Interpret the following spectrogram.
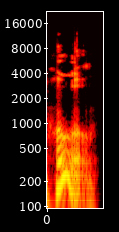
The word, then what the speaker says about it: Houle: I am your host, James Carman, and today we have with us Hool. Did I pronounce that right? Hool.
